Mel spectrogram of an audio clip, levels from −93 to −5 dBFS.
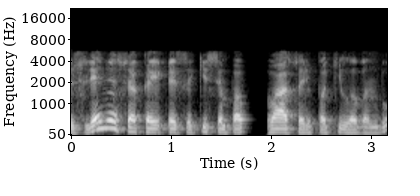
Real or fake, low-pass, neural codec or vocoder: real; 5.4 kHz; none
